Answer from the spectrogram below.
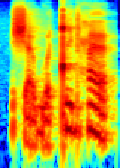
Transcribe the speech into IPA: ʃæ̰ ɡʷæ̰ ǃidə̤ħæ

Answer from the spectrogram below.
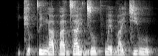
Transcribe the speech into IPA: t͡ɕo˨ʔt̪i˦ŋa˨˩pa˧ d͡za˥˧jd͡zu˦ pʰwe˧ba˨˩j t͡ɕju˥˧

